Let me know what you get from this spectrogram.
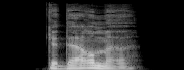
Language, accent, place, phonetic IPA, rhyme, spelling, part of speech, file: German, Germany, Berlin, [ɡəˈdɛʁmə], -ɛʁmə, Gedärme, noun, De-Gedärme.ogg
- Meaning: guts, viscera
